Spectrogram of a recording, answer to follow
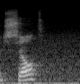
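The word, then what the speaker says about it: Schuldt: Jimmy Schult. Is that how you say it? Schult. Yep.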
